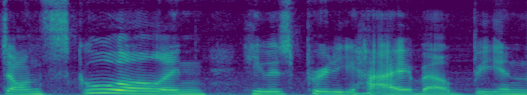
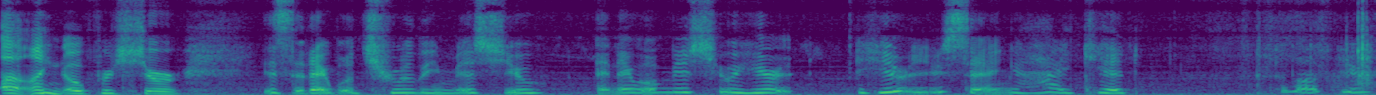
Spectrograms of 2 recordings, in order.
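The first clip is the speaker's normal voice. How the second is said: speaking through tears, crying; 7 semitones higher, 3 dB quieter than usual. Speaker saying goodbye to someone who has died, crying. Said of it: "Sorry for crying".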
